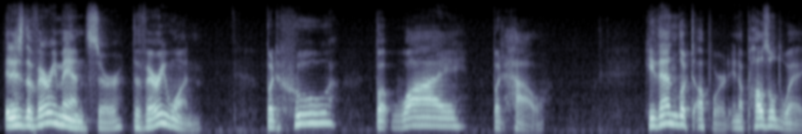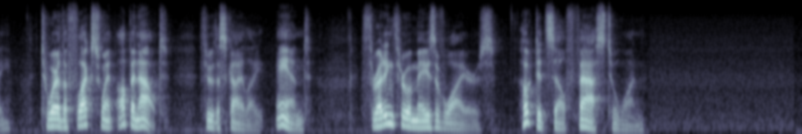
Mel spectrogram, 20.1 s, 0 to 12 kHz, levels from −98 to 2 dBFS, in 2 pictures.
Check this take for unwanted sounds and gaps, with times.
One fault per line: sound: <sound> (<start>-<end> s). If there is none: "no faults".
no faults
